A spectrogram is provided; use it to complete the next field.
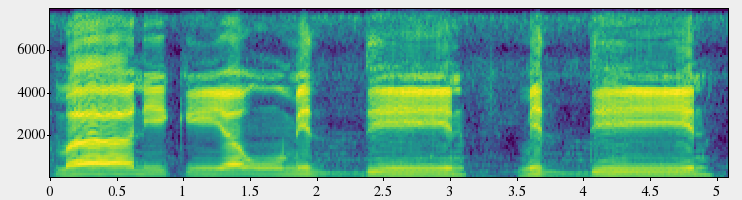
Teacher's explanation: Maka yaumiddin kemudian mid langsung ke da. Sifat dal yaitu posisi makhrajnya adalah di antara gusi atas dan gigi sari atas. Maka tempelkan ujung lidah kepada e di antara keduanya.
